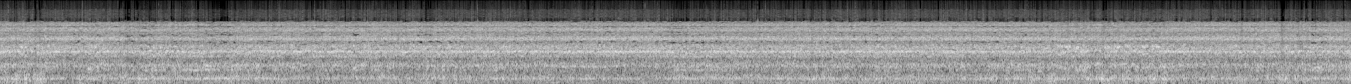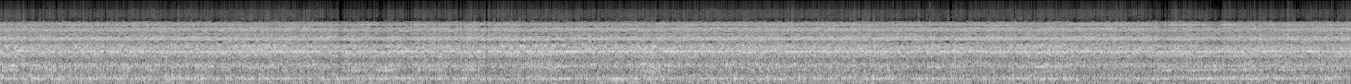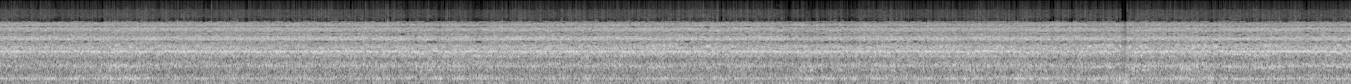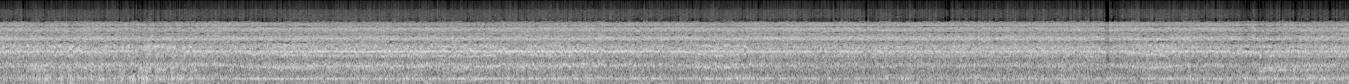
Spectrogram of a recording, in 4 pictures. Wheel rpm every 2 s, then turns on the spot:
220, 230, 230, 230, 230, 220, 230, 230, 220, 220, 230, 230, 230, 230, 230, 230, 230, 230, 230, 230, 230, 220, 210, 230, 230, 230, 220.
none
